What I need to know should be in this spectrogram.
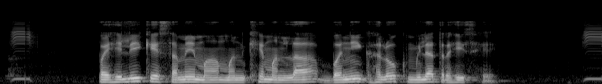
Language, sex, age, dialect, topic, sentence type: Chhattisgarhi, male, 31-35, Central, agriculture, statement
